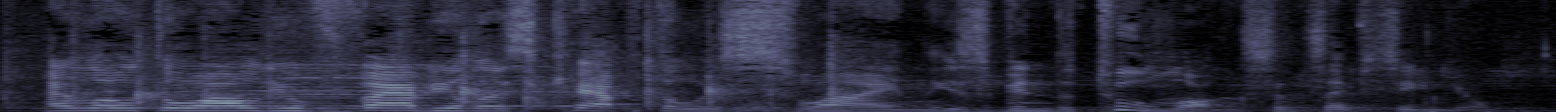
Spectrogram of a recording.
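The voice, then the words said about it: Colonel Ninichka character accent. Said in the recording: “I love when she's in that. That accent is just like... with that accent”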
